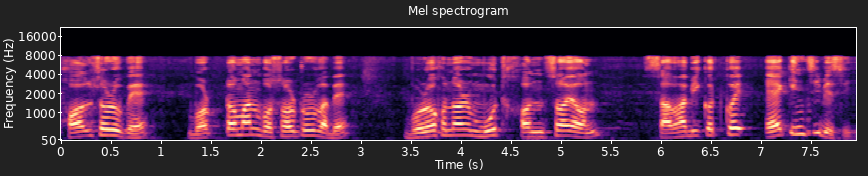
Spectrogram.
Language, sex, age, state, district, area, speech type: Assamese, male, 45-60, Assam, Jorhat, urban, read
